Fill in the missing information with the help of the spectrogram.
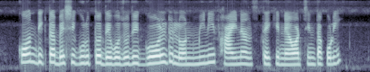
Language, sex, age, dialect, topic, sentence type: Bengali, female, 18-24, Rajbangshi, banking, question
